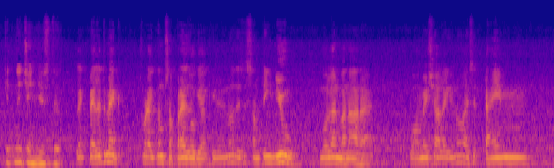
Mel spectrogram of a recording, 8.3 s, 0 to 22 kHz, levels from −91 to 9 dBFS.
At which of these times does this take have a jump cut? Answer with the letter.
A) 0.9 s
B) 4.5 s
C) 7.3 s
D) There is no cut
A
